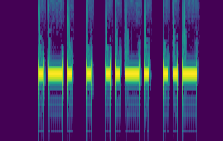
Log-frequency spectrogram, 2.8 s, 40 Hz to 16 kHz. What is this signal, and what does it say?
Morse code, heard as a keyed tone, about 20 wpm, 700 Hz. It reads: REFU
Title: Build A Word - 2 Letters At A Time - 6-Letter Words - 20wpm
